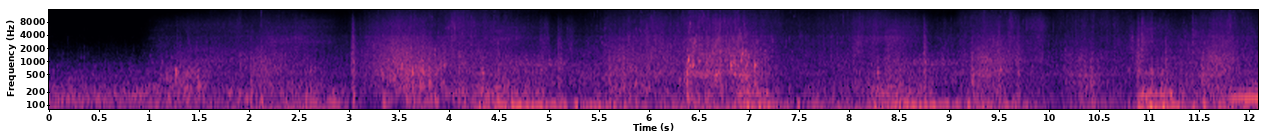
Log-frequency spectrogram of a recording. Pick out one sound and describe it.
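Water gently laps and splashes against a rock outdoors.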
